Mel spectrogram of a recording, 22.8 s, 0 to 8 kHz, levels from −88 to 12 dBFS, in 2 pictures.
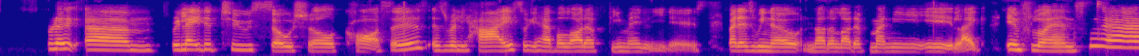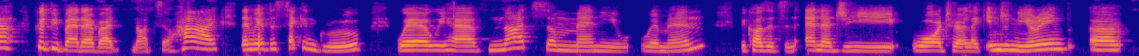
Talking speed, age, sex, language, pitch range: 145 wpm, 20-39, female, English, 190-240 Hz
